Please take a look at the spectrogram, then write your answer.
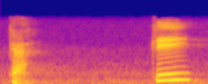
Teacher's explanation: diucapkan dengan mengangkat pangkal lidah kita ke posisi di depan huruf qaf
